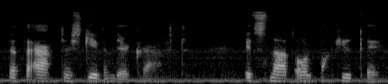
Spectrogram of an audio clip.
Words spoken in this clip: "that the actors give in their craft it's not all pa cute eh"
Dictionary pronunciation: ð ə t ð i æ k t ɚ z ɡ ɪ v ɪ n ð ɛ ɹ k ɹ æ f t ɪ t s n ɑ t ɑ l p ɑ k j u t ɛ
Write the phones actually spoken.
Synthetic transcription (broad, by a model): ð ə t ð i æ k t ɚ s ɡ ɪ v ɪ n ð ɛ ɹ k ɹ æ f t ɪ t s n ɑ t ɑ l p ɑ k j u t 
